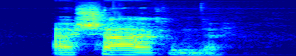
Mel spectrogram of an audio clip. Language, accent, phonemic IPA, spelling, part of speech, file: French, Canada, /a.ʃaʁn/, acharne, verb, LL-Q150 (fra)-acharne.wav
- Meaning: inflection of acharner: 1. first/third-person singular present indicative/subjunctive 2. second-person singular imperative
